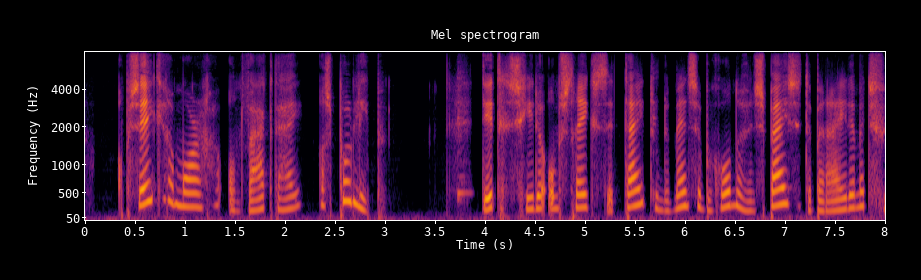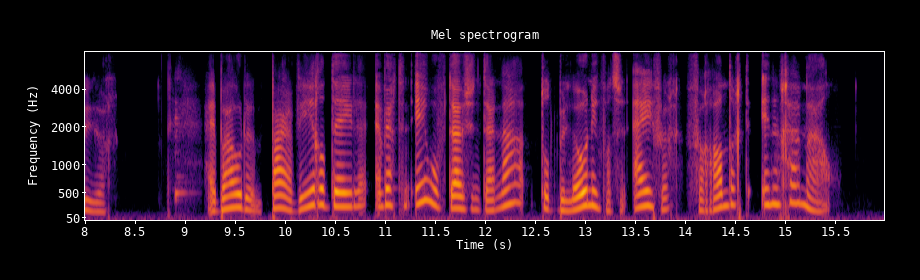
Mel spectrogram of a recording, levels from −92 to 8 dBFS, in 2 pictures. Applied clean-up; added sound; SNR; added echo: neural diffusion model UNIVERSE++.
